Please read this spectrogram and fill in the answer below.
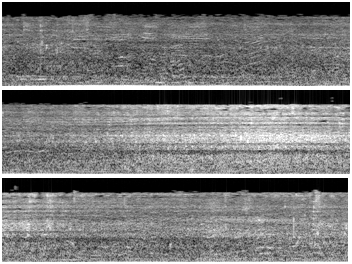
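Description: A steady low hum runs throughout, with faint background chatter from people.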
